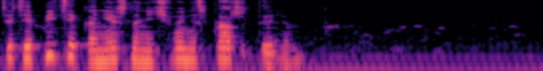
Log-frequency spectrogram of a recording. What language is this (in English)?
Russian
